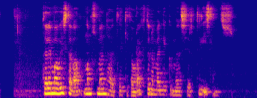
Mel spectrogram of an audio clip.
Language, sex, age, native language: Icelandic, male, 40-49, Icelandic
